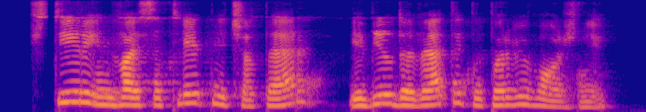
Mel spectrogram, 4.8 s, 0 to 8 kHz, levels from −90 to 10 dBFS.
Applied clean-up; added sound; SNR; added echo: neural mask model DeepFilterNet 3.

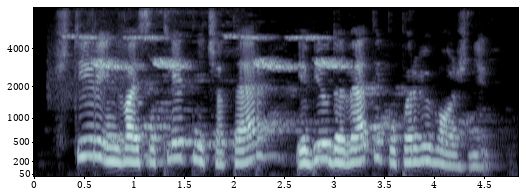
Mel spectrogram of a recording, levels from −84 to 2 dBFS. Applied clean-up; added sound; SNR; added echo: classical method WPE with log-MMSE.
